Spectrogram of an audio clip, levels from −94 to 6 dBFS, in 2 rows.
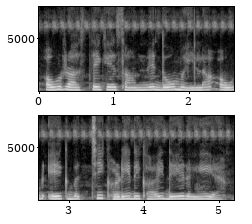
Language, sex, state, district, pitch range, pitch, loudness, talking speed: Hindi, female, Uttar Pradesh, Saharanpur, 225-245 Hz, 235 Hz, -14 LUFS, 160 wpm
